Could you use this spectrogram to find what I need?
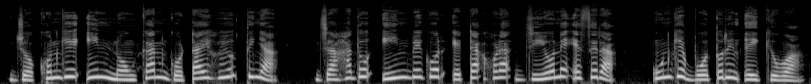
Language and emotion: Santali, fearful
